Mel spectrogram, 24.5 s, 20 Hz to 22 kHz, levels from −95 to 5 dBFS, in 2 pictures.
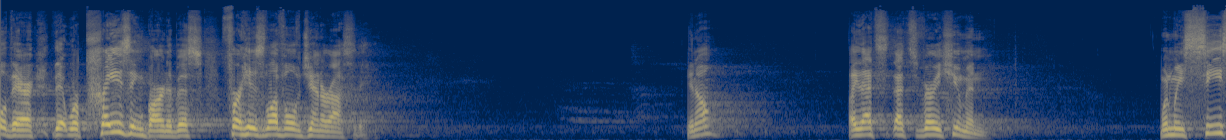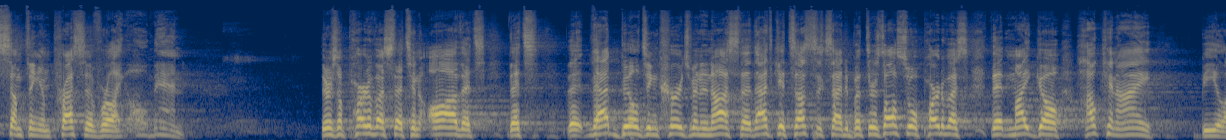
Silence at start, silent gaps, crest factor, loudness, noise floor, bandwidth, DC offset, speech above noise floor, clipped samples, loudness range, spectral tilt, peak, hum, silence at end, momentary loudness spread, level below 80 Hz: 0 s; none; 16 dB; -23 LUFS; -77 dBFS; 17 kHz; under 0.1%; 55 dB; under 0.1%; 11 LU; -4.5 dB/octave; -8 dBFS; none; 0 s; 10 LU; -72 dBFS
